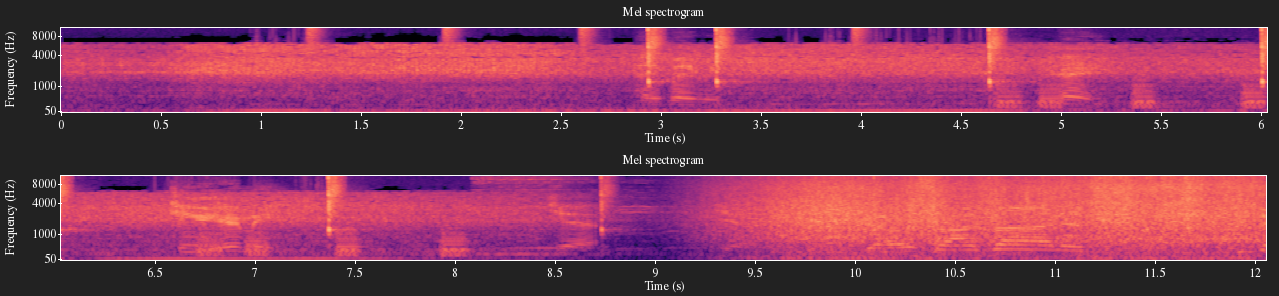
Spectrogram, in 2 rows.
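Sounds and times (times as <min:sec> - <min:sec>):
rushing noise with deep rumble: 0:09.3 - 0:12.0.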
